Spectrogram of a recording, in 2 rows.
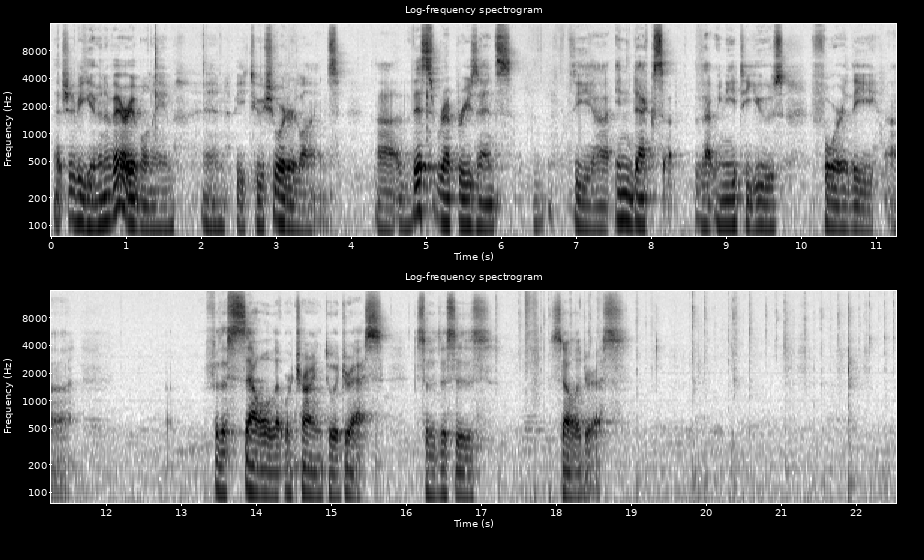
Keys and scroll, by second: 2.1 Return, 2.7 super+v, 16.2-22.5 typing.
